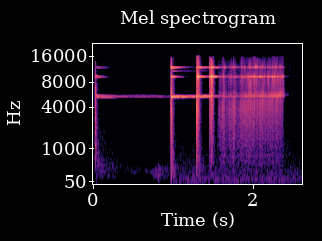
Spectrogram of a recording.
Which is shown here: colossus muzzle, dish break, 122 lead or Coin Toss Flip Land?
Coin Toss Flip Land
